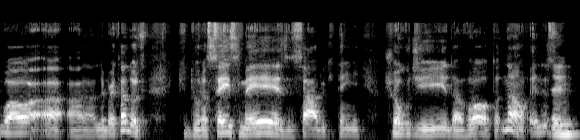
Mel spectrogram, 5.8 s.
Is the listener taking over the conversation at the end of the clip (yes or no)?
no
